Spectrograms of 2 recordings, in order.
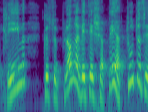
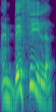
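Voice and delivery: ordinary delivery, nothing marked

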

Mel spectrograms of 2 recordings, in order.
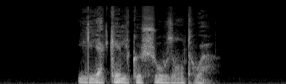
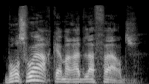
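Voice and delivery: higher, hearty evening call; hailing; 6 semitones higher, 4 dB louder than usual. A narrator's reading. Boatman greets his comrade on arrival, hailing him. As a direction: hail a friend from the water.

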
